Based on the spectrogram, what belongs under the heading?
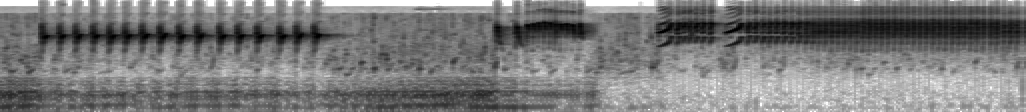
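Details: Cucak kinoy song for training competition birds: a run of evenly repeated sharp whistled notes, then a dense buzzy trill, abrupt cuts, and a long rapid rattling trill; a low hum underlies the first half.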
